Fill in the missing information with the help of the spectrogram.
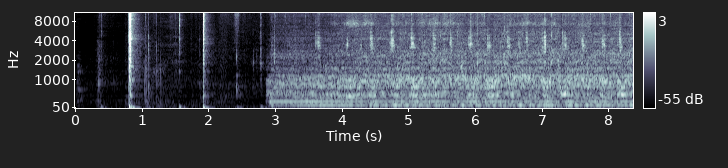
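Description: A few sharp clicks and clunks as the Smeg stand mixer's tilt head is lowered and locked. About three seconds in, its motor starts and runs with a steady low hum, turning the dough hook through a sticky bread dough, with a light regular ticking on top.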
